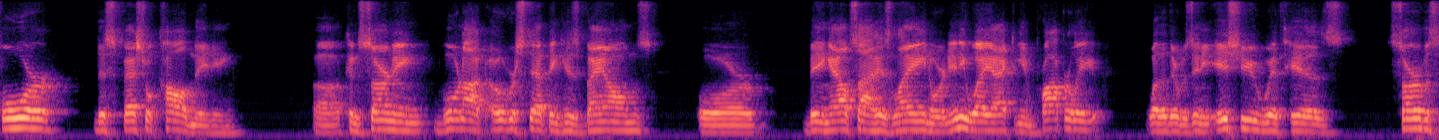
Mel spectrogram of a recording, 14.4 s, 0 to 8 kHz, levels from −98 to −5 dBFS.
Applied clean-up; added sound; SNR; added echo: none; none; none; none.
